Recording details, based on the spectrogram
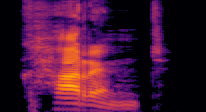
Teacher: কারণ সি এর উচ্চারণ যদি ক হয় এবং শব্দের শুরুতে আসে, তখন তা মুখ থেকে একটু অতিরিক্ত বাতাস বের হয়, তখন ক না হয়ে উচ্চারণটা হয়ে যায় খ।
